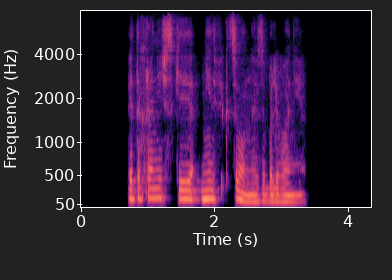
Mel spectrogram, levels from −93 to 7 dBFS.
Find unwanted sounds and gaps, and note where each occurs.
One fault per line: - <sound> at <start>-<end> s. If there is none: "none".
none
